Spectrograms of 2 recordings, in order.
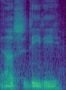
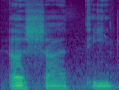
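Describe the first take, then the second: First: The second word has three syllables, ending -didi. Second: The second word has two syllables, ending -dai. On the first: The speaker calls it wrong. "Let me make sure I'm saying that right" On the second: The speaker calls it right. "It means God Almighty"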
